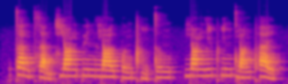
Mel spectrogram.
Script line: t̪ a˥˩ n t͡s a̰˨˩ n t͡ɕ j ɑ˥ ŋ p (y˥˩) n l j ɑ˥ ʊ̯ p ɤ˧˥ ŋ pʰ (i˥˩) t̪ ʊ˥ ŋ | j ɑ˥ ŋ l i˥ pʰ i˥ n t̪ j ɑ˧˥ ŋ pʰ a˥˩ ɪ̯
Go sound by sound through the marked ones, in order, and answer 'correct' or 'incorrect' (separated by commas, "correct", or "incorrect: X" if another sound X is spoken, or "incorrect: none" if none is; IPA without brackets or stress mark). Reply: incorrect: y˥, incorrect: ḭ˨˩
